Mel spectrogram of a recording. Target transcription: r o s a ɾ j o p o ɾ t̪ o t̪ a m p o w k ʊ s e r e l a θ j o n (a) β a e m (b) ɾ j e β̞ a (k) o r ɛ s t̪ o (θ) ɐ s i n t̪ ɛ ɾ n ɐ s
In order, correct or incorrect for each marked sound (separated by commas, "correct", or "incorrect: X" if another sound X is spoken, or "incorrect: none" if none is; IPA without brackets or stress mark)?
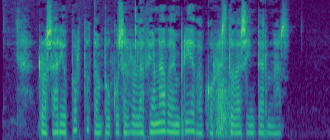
correct, correct, correct, incorrect: ð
